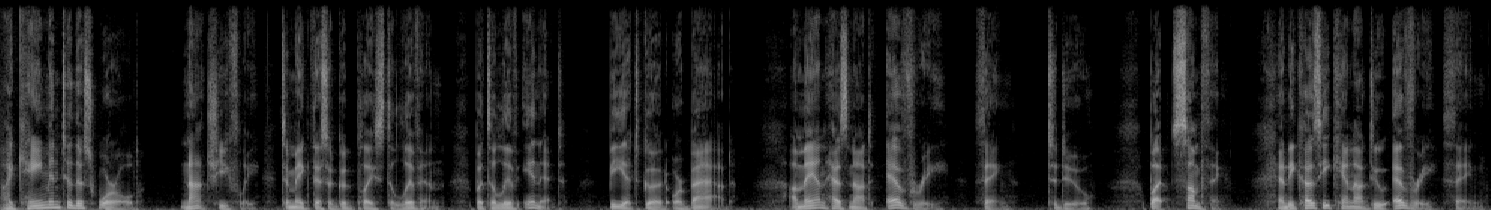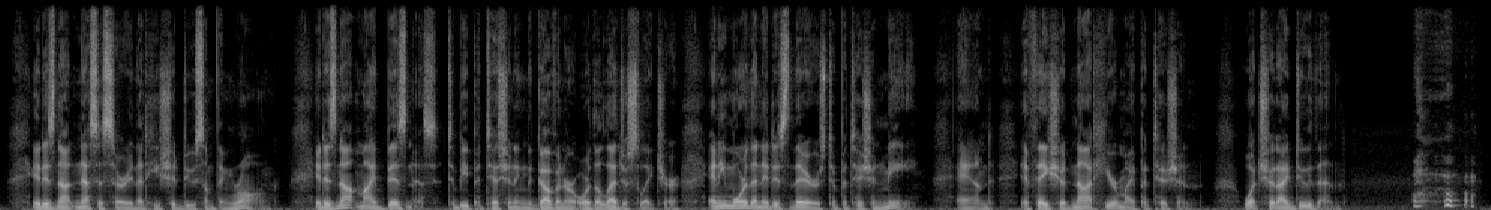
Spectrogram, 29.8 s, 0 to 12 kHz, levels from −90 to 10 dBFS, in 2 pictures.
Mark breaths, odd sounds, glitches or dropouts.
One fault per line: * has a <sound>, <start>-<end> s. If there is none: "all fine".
* has a laugh, 29.0-29.7 s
